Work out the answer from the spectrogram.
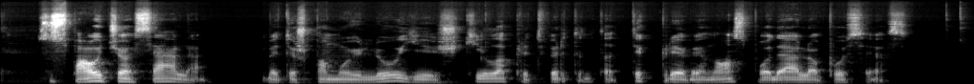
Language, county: Lithuanian, Vilnius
